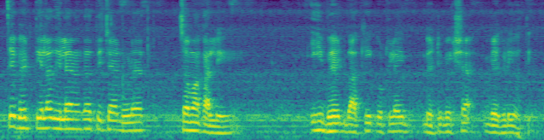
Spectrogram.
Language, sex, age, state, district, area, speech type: Marathi, male, 45-60, Maharashtra, Nagpur, urban, spontaneous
